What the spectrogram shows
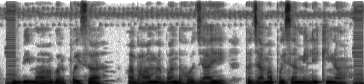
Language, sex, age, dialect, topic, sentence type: Bhojpuri, male, 25-30, Northern, banking, question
